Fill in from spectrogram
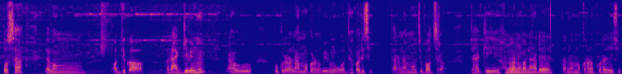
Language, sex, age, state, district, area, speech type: Odia, male, 18-30, Odisha, Jagatsinghpur, rural, spontaneous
